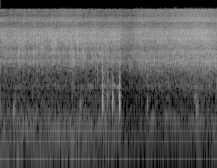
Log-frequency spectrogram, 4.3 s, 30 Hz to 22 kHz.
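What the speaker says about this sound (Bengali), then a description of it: "তেলটা সামান্য গরম হয়ে আসতেই এর মধ্যে দিয়ে দিলাম 2টো কাঁচা লঙ্কা আর কেটে রাখা পেঁয়াজ।" Two green chillies and chopped onion fry in hot mustard oil in a wok, giving a steady close sizzle with a few sharper spits and pops partway through.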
